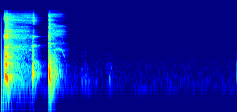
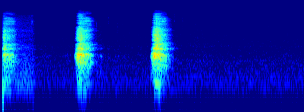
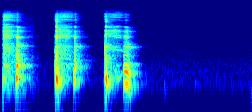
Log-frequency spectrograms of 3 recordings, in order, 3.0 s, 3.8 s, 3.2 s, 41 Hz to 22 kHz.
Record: {"cough_length": "3.0 s", "cough_amplitude": 21219, "cough_signal_mean_std_ratio": 0.2, "exhalation_length": "3.8 s", "exhalation_amplitude": 6148, "exhalation_signal_mean_std_ratio": 0.25, "three_cough_length": "3.2 s", "three_cough_amplitude": 15968, "three_cough_signal_mean_std_ratio": 0.3, "survey_phase": "beta (2021-08-13 to 2022-03-07)", "age": "45-64", "gender": "Female", "wearing_mask": "No", "symptom_none": true, "smoker_status": "Never smoked", "respiratory_condition_asthma": false, "respiratory_condition_other": false, "recruitment_source": "Test and Trace", "submission_delay": "3 days", "covid_test_result": "Positive", "covid_test_method": "ePCR"}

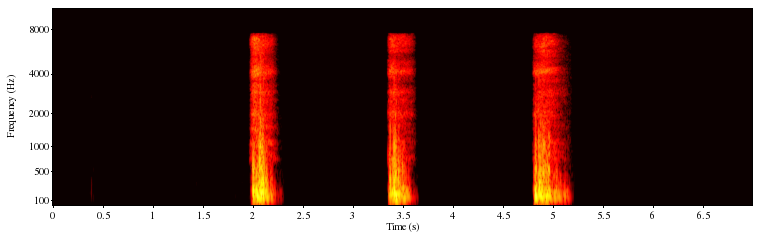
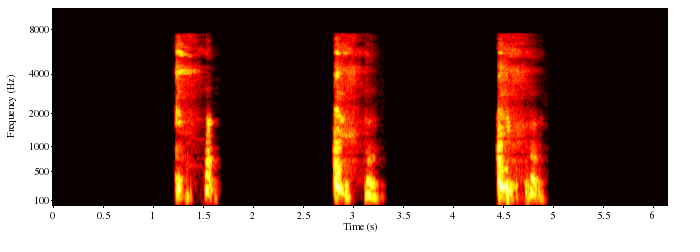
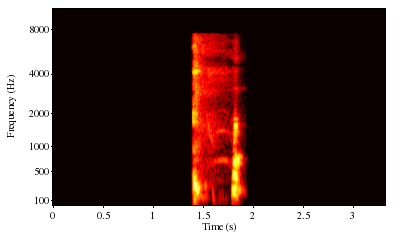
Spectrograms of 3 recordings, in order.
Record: {"exhalation_length": "7.0 s", "exhalation_amplitude": 5687, "exhalation_signal_mean_std_ratio": 0.22, "three_cough_length": "6.1 s", "three_cough_amplitude": 27206, "three_cough_signal_mean_std_ratio": 0.24, "cough_length": "3.3 s", "cough_amplitude": 21995, "cough_signal_mean_std_ratio": 0.16, "survey_phase": "beta (2021-08-13 to 2022-03-07)", "age": "65+", "gender": "Female", "wearing_mask": "No", "symptom_none": true, "symptom_onset": "6 days", "smoker_status": "Never smoked", "respiratory_condition_asthma": false, "respiratory_condition_other": false, "recruitment_source": "REACT", "submission_delay": "2 days", "covid_test_result": "Negative", "covid_test_method": "RT-qPCR"}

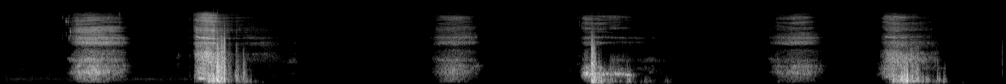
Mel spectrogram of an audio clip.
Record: {"exhalation_length": "10.1 s", "exhalation_amplitude": 32768, "exhalation_signal_mean_std_ratio": 0.29, "survey_phase": "beta (2021-08-13 to 2022-03-07)", "age": "45-64", "gender": "Male", "wearing_mask": "No", "symptom_shortness_of_breath": true, "smoker_status": "Never smoked", "respiratory_condition_asthma": true, "respiratory_condition_other": false, "recruitment_source": "REACT", "submission_delay": "6 days", "covid_test_result": "Negative", "covid_test_method": "RT-qPCR", "influenza_a_test_result": "Negative", "influenza_b_test_result": "Negative"}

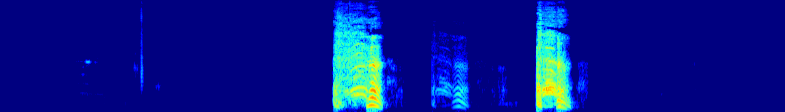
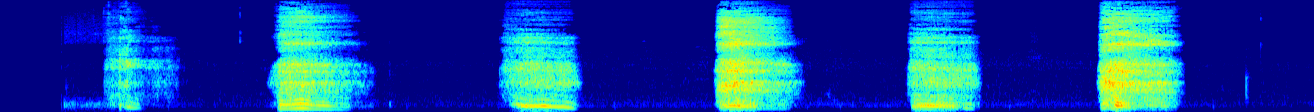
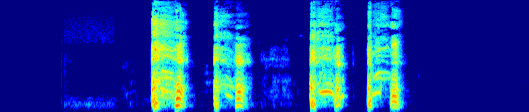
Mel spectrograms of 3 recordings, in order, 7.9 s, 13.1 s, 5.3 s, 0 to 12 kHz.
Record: {"three_cough_length": "7.9 s", "three_cough_amplitude": 14903, "three_cough_signal_mean_std_ratio": 0.21, "exhalation_length": "13.1 s", "exhalation_amplitude": 18156, "exhalation_signal_mean_std_ratio": 0.37, "cough_length": "5.3 s", "cough_amplitude": 28338, "cough_signal_mean_std_ratio": 0.32, "survey_phase": "beta (2021-08-13 to 2022-03-07)", "age": "18-44", "gender": "Male", "wearing_mask": "No", "symptom_fatigue": true, "smoker_status": "Never smoked", "respiratory_condition_asthma": false, "respiratory_condition_other": false, "recruitment_source": "REACT", "submission_delay": "3 days", "covid_test_result": "Positive", "covid_test_method": "RT-qPCR", "covid_ct_value": 19.0, "covid_ct_gene": "E gene", "influenza_a_test_result": "Negative", "influenza_b_test_result": "Negative"}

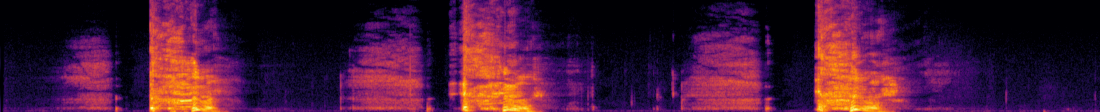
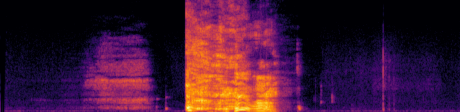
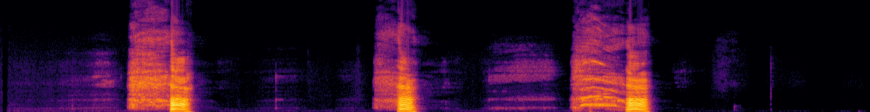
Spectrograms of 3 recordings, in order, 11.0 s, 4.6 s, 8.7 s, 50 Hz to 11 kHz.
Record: {"three_cough_length": "11.0 s", "three_cough_amplitude": 32768, "three_cough_signal_mean_std_ratio": 0.34, "cough_length": "4.6 s", "cough_amplitude": 32768, "cough_signal_mean_std_ratio": 0.34, "exhalation_length": "8.7 s", "exhalation_amplitude": 32767, "exhalation_signal_mean_std_ratio": 0.25, "survey_phase": "beta (2021-08-13 to 2022-03-07)", "age": "65+", "gender": "Male", "wearing_mask": "No", "symptom_cough_any": true, "symptom_runny_or_blocked_nose": true, "symptom_fatigue": true, "smoker_status": "Ex-smoker", "respiratory_condition_asthma": false, "respiratory_condition_other": false, "recruitment_source": "Test and Trace", "submission_delay": "2 days", "covid_test_result": "Positive", "covid_test_method": "LFT"}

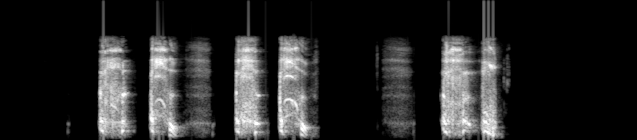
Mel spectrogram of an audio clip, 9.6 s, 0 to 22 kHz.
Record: {"three_cough_length": "9.6 s", "three_cough_amplitude": 32767, "three_cough_signal_mean_std_ratio": 0.39, "survey_phase": "beta (2021-08-13 to 2022-03-07)", "age": "65+", "gender": "Male", "wearing_mask": "No", "symptom_shortness_of_breath": true, "symptom_fatigue": true, "smoker_status": "Ex-smoker", "respiratory_condition_asthma": false, "respiratory_condition_other": false, "recruitment_source": "Test and Trace", "submission_delay": "2 days", "covid_test_result": "Positive", "covid_test_method": "LFT"}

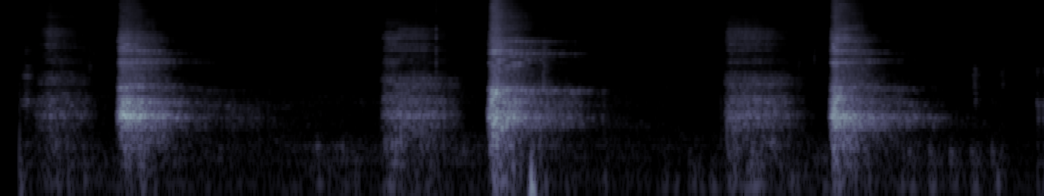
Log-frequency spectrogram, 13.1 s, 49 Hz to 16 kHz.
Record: {"exhalation_length": "13.1 s", "exhalation_amplitude": 7950, "exhalation_signal_mean_std_ratio": 0.33, "survey_phase": "beta (2021-08-13 to 2022-03-07)", "age": "45-64", "gender": "Male", "wearing_mask": "No", "symptom_cough_any": true, "smoker_status": "Never smoked", "respiratory_condition_asthma": true, "respiratory_condition_other": false, "recruitment_source": "REACT", "submission_delay": "-1 day", "covid_test_result": "Negative", "covid_test_method": "RT-qPCR", "influenza_a_test_result": "Negative", "influenza_b_test_result": "Negative"}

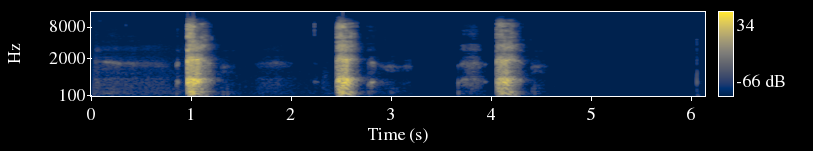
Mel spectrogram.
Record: {"three_cough_length": "6.1 s", "three_cough_amplitude": 30785, "three_cough_signal_mean_std_ratio": 0.21, "survey_phase": "beta (2021-08-13 to 2022-03-07)", "age": "65+", "gender": "Male", "wearing_mask": "No", "symptom_cough_any": true, "symptom_runny_or_blocked_nose": true, "symptom_sore_throat": true, "symptom_onset": "4 days", "smoker_status": "Never smoked", "respiratory_condition_asthma": false, "respiratory_condition_other": false, "recruitment_source": "Test and Trace", "submission_delay": "1 day", "covid_test_result": "Positive", "covid_test_method": "RT-qPCR", "covid_ct_value": 23.0, "covid_ct_gene": "N gene"}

